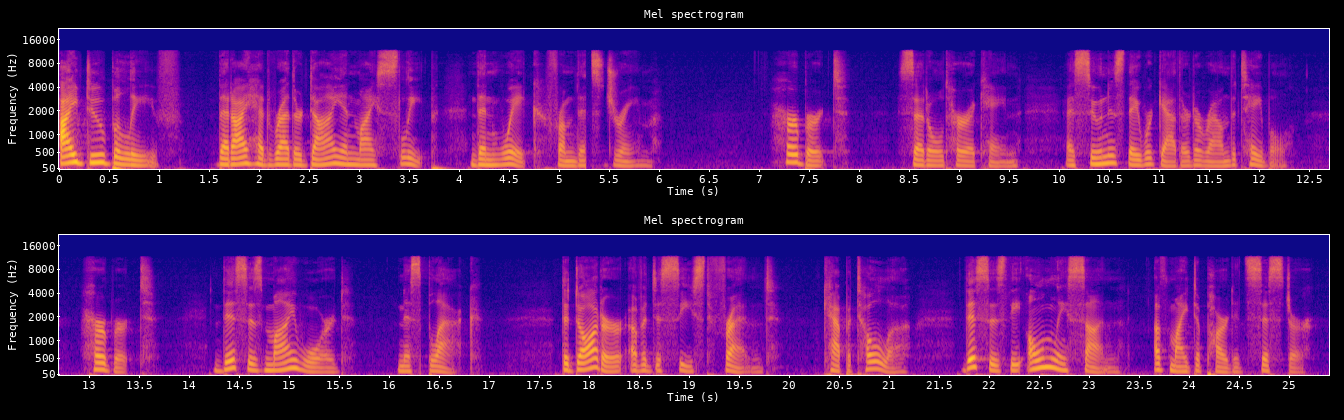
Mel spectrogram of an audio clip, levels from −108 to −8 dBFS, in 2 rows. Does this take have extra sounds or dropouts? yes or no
yes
